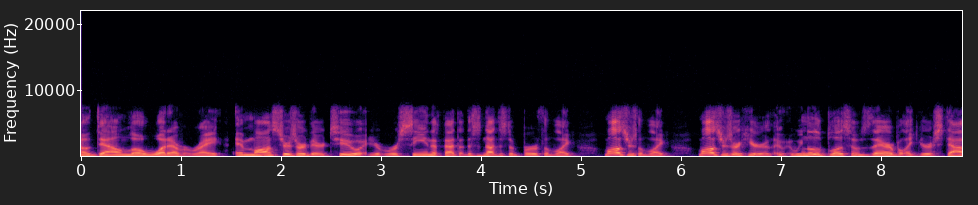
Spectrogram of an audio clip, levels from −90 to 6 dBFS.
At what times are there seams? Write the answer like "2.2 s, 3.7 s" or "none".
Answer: 1.5 s, 2.3 s, 2.8 s, 5.5 s, 7.2 s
